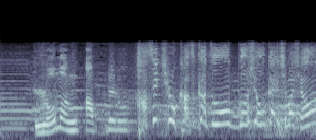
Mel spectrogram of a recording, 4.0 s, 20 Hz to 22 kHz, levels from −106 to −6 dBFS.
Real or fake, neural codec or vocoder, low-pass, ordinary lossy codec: fake; codec, 16 kHz, 0.9 kbps, LongCat-Audio-Codec; 7.2 kHz; none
